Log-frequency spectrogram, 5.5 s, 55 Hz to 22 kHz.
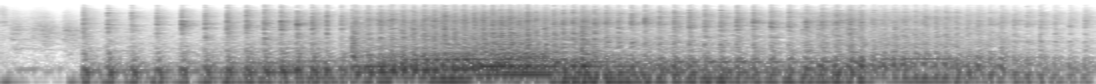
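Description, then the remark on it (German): The engine of a modified Honda CB 500 motorcycle, one kept for motor-paced stayer races, starts up and runs, its rapid, rattling exhaust pulses swelling in loudness before settling into a steady, throbbing idle. No one speaks. “Damit die Steherrennen durchgeführt werden können, verfügt der Verein auch über drei Garagen voll mit entsprechend umgebauten Hondas CB 500.”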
